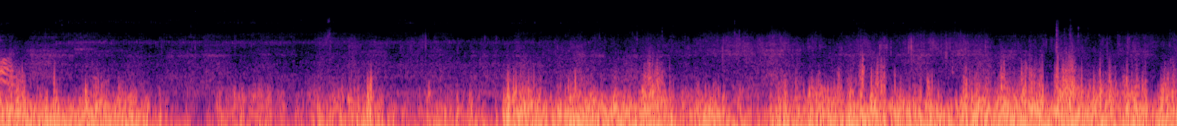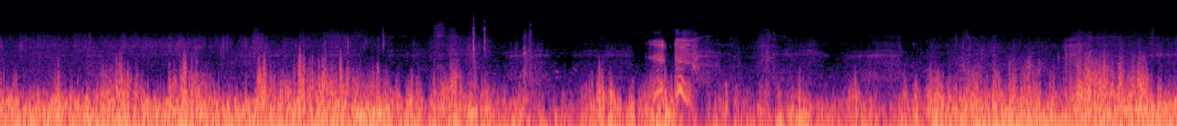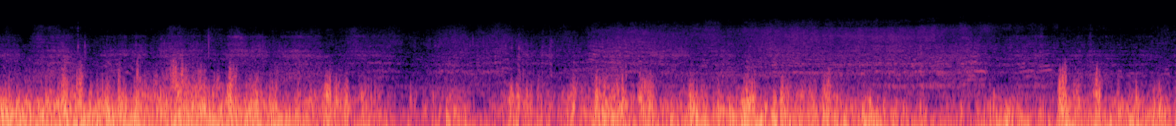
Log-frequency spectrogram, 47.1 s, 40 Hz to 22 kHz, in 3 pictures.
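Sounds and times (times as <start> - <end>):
wind buffeting microphone: 0.0 - 47.0
tyres on loose dirt: 0.8 - 8.0, 33.5 - 46.8
bike knocks and rattles: 14.0 - 14.7, 21.8 - 23.0.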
